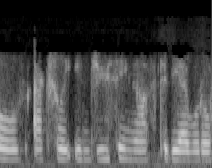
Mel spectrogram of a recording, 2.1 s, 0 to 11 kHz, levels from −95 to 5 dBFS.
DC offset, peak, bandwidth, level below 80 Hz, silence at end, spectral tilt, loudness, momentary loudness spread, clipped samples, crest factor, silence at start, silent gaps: under 0.1%; -4 dBFS; 3.9 kHz; -58 dBFS; 0 s; -7.5 dB/octave; -24 LUFS; 6 LU; under 0.1%; 20 dB; 0 s; none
